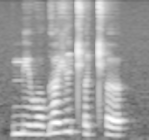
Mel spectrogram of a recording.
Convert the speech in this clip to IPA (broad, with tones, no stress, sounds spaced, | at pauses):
mʲ e˨ β o˨ ɡ ɜ˦ ʒ i˦ cʰ ə˨ cʰ ə˨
